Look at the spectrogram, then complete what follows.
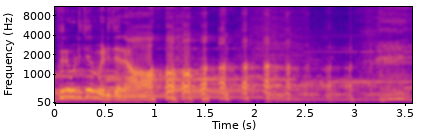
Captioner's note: laughing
